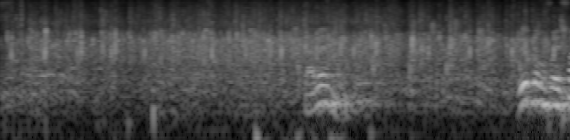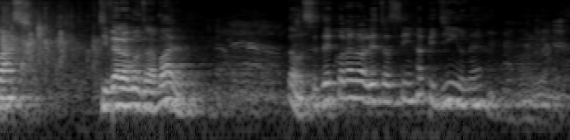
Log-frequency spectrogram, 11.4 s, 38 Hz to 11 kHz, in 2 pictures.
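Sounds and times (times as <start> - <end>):
audience applause: 0.0 - 7.2
speech: 3.0 - 3.6, 5.2 - 6.1, 6.7 - 7.8, 8.6 - 10.8
laughter: 10.4 - 11.3.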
